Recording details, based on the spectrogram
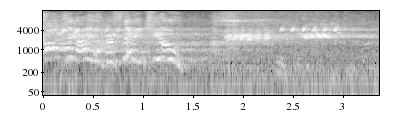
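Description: Birds chirp in a woodland scene from the musical Into the Woods, a short burst of high, quick twittering near the end, following a voice.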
